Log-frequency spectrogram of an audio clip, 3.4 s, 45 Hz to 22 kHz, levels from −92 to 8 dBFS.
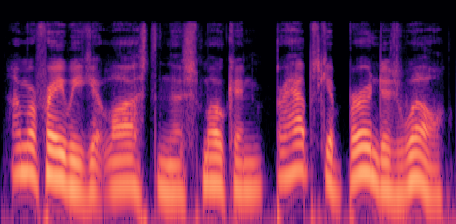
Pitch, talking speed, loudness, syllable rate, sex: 140 Hz, 245 wpm, -18 LUFS, 5.6 syllables/s, male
